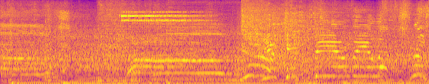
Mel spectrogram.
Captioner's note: crowd cheering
